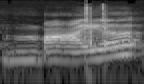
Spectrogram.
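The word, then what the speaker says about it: Maia: It is Maya, and it is spelled M-A-I-A.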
